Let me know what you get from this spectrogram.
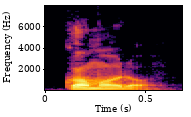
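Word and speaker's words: cómodo: other word for comfortable, which is accent is on the O. This is a very useful word. We're going to do it in the in the test. So, please memorize that. Commodo, not because there's an accent on the first O.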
